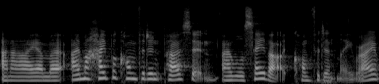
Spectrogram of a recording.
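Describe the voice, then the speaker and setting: At a fairly quick pace, a woman is speaking. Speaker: operations leader, mentee on a panel. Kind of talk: panel discussion.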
